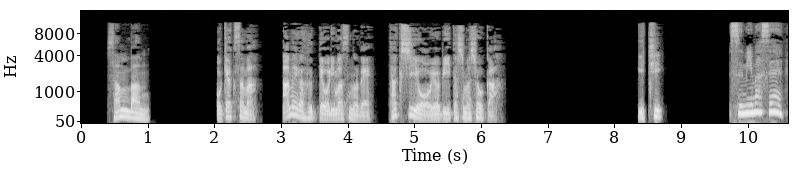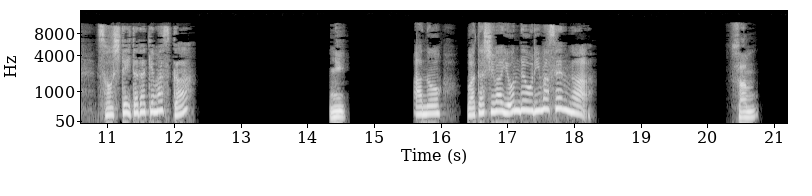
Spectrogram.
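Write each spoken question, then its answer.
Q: お客様、雨が降っておりますので、タクシーをお呼びいたしましょうか。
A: 1: すみません。そうしていただけますか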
